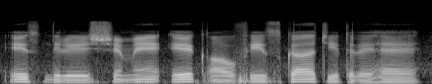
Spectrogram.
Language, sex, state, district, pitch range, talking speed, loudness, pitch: Hindi, male, Jharkhand, Ranchi, 100-115 Hz, 110 wpm, -17 LUFS, 105 Hz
